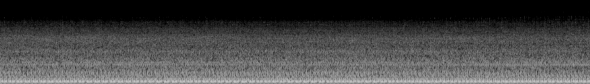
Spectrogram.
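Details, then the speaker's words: 2007 MTD/White Outdoors 54-inch zero-turn mower, twin-cylinder, after repairs with charging fixed: steady, even drone with smooth regular pulse while cutting, no misses or knocks; runs smooth as butter; normal running under load. "all right well this thing is smooth as butter honestly everything works really nice on on here the controls work the steering is super smooth"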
